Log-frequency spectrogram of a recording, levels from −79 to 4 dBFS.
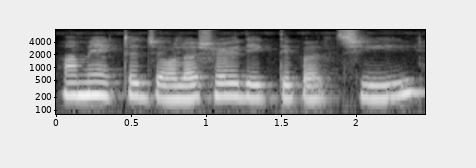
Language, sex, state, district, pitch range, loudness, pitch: Bengali, female, Jharkhand, Jamtara, 190-220 Hz, -14 LUFS, 205 Hz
